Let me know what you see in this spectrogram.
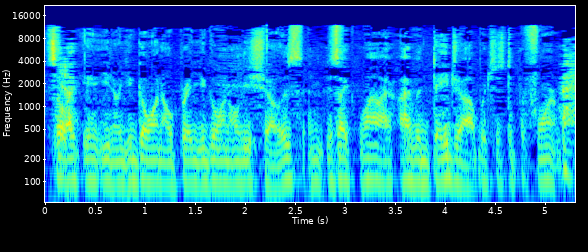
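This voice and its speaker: Fairly low-pitched, a man talks at a very fast pace. Noticeable background noise is present. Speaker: talk show host. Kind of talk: interview question.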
